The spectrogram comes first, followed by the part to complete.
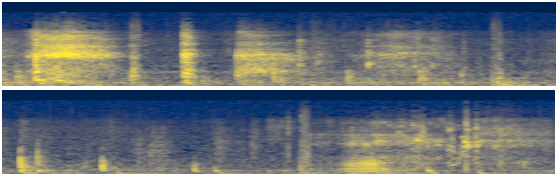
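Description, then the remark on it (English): Coffee is poured into a cup at breakfast as a soft liquid stream, with a rising, filling tone near the end. Light clinks and the clatter of dishes accompany it. “Boy, that coffee smells kind of good. I'll pour you a cup right away.”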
